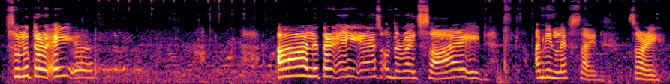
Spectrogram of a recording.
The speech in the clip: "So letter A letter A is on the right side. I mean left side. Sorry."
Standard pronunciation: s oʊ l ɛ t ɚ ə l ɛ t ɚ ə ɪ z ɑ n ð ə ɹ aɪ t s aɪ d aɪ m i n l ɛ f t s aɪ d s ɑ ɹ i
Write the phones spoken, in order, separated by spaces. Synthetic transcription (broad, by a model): s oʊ l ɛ t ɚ ə l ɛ t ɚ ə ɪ s ɑ n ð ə ɹ aɪ t s aɪ d aɪ m i n l ɛ f t s aɪ d s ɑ ɹ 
